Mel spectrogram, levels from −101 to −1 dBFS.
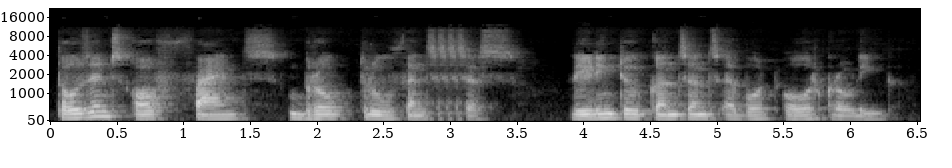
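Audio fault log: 2.89–3.11 s, repeated frames: Just after "of fans broke through", a 72 ms slice of the speech plays three extra times in a row. The result is a short mechanical stutter. The pattern fits a block of compressed frames that was written or sent more than once. The decoder simply played it again. This stretches the clip by 216 ms.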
